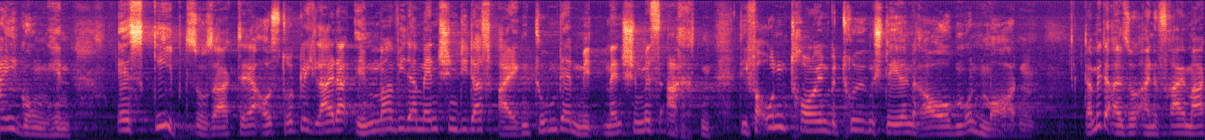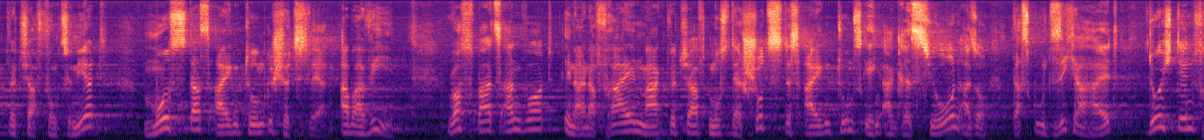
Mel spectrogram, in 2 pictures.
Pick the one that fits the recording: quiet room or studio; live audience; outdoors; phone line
live audience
